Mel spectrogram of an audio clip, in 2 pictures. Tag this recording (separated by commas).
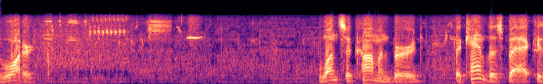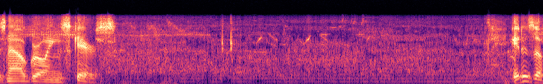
Speech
